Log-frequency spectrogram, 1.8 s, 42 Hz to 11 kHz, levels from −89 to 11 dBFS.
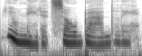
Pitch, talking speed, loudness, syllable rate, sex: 165 Hz, 170 wpm, -18 LUFS, 3.6 syllables/s, female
